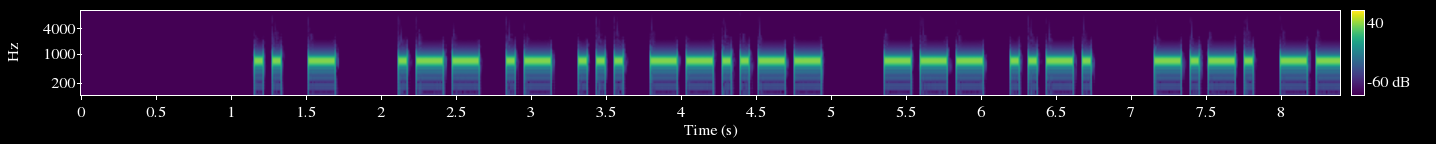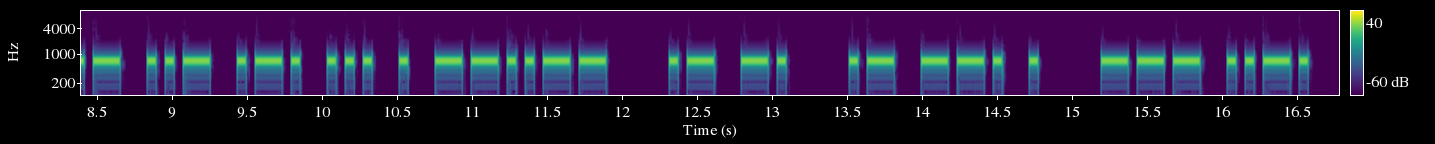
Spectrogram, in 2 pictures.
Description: Morse code, heard as a keyed tone, about 20 wpm, 700 Hz. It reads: IT WAS, OF COURSE, AN AGE OF
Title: Sentences from Top 1000 Words - Review Part 3 - 20wpm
